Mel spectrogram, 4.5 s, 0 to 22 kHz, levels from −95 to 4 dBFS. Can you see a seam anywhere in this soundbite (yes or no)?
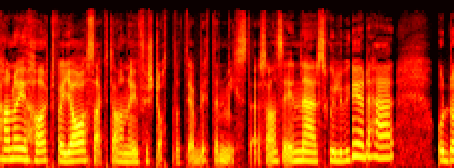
yes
